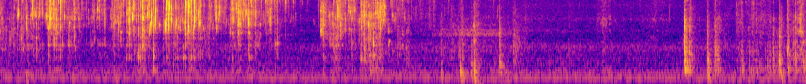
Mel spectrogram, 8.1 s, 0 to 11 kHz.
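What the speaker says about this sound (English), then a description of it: "The next ingredient's chicken broth. It's 1 carb per cup, so I'm going to add about a cup." Chicken broth trickles and splashes into a pot of soup in short pours, with soft drips and light clinks, close and fairly quiet.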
